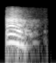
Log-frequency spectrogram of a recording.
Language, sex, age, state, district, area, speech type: Malayalam, female, 30-45, Kerala, Pathanamthitta, rural, conversation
